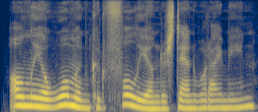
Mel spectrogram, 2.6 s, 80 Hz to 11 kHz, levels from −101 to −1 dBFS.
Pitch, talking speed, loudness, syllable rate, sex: 185 Hz, 210 wpm, -15 LUFS, 5.9 syllables/s, female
